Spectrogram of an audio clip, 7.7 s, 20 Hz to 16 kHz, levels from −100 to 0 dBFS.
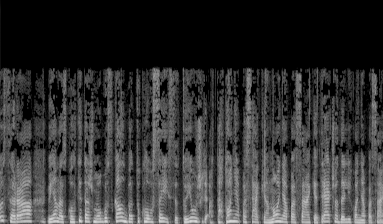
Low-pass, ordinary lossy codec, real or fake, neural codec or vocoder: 14.4 kHz; MP3, 48 kbps; real; none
